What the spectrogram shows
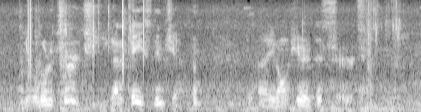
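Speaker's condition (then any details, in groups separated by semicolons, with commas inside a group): No condition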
